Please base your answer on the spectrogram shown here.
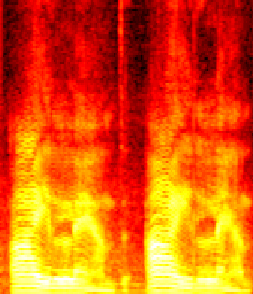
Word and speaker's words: island: Esta palavrinha aqui, pessoal, nós pronunciamos assim, ó, island, alright?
